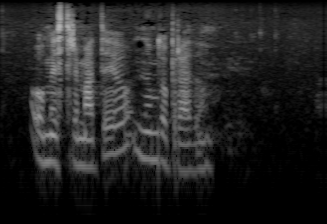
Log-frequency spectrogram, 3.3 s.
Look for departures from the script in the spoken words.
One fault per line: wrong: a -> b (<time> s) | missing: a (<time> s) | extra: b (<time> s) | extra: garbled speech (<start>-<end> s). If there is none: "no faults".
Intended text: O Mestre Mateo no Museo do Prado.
missing: Museo (1.6 s)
